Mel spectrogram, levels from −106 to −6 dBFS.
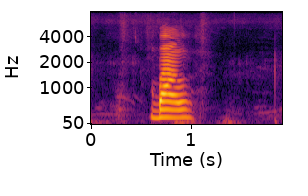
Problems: none marked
